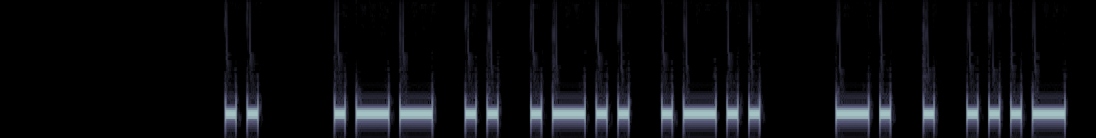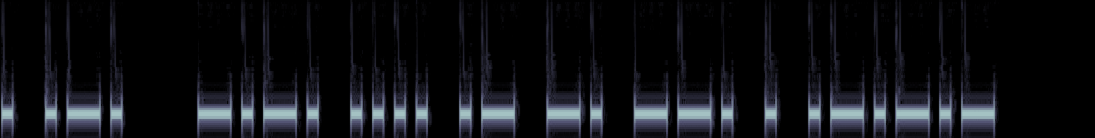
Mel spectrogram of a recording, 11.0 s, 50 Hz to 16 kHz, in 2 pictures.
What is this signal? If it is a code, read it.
Morse code, heard as a keyed tone, about 22 wpm, 700 Hz. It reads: I WILL NEVER CHANGE.
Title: Sentences from Top 1000 Words - Review Part 1 - 22wpm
